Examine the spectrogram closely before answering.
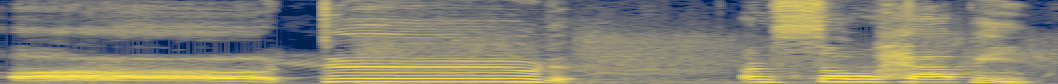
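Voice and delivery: high, loud, slow happy shout; tearful happy shout; overjoyed shout. Retold or imitated. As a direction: cry out with joy. Reliving overwhelming happiness.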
